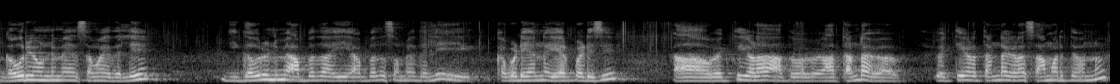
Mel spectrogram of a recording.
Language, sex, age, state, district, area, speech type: Kannada, male, 18-30, Karnataka, Bellary, rural, spontaneous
